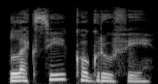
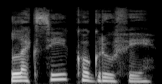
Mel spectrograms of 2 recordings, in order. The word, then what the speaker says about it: lexicography: lec si cog ra phy lexicography lec si cog ra phy lexicography US stresses ca UK stresses cog lexicography lexicography Practice repeatedly and you'll soon be able to say this word perfectly.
